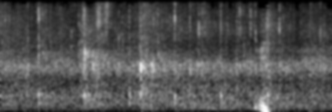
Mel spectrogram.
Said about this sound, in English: Welcome to the Gilston people. The Gilston people. Okay, give them a huge hand clap. It's good to have them in the house tonight.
